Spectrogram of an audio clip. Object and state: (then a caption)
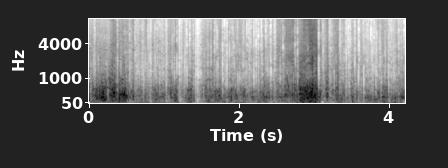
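Paper bakery bag. Fingertips scrunch, rub and press an empty, thin brown kraft paper bakery bag flat. The result is dense, bright crinkling and crackling with sharp little snaps. It pauses briefly near silence just before the three-second mark, then resumes.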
